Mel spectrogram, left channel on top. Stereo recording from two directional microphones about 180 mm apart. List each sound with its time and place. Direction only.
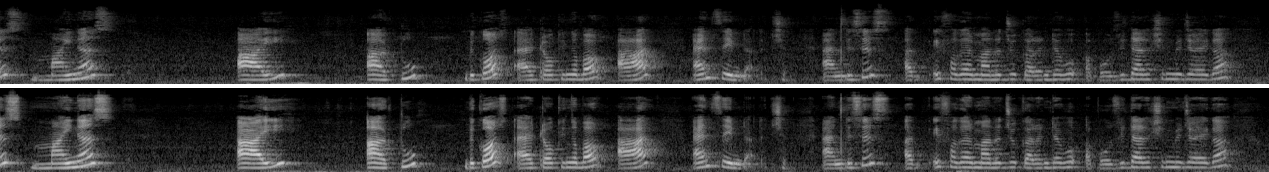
0.5 s a woman's voice: 50° right (ahead or behind)
2.3 s a woman's voice: 50° right (ahead or behind); by 12.2 s 30° right (ahead or behind)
